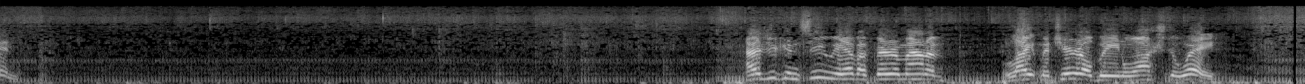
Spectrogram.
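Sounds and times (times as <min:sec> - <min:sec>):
faint pump hum: 0:00.0 - 0:13.0
water spraying and splashing: 0:00.0 - 0:13.0.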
